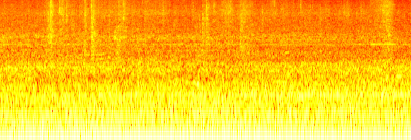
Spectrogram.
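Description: Diesel railcar running, heard from inside the passenger car: a steady low engine rumble with faint rattles and clicks from the carriage.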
